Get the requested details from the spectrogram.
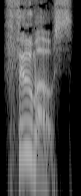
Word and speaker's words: thumos: Thumos, not thymos. Oh. Actually, ancient Greece doesn't have vowels. So it's like, it's just scholar bullshit. But if you see that word thymos, it's thumos.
